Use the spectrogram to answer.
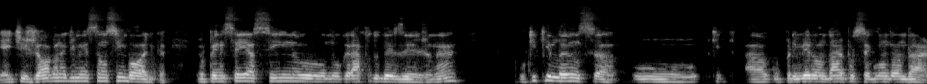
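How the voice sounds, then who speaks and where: At a moderate pace, a man speaks at a medium pitch with fairly even intonation and big swings in loudness. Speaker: psychoanalysis study group coordinator. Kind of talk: study group discussion. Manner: halting, many repetitions.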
